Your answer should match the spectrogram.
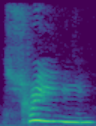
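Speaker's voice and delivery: very high loud mechanical screech; robot monster screech, high and loud; shrill robot screech. Acted. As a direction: let out a piercing alien scream. Robot creature cry.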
